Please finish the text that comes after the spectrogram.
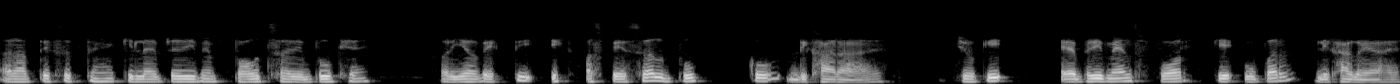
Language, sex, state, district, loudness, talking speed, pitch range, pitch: Hindi, male, Jharkhand, Jamtara, -18 LUFS, 135 wpm, 125-150 Hz, 135 Hz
